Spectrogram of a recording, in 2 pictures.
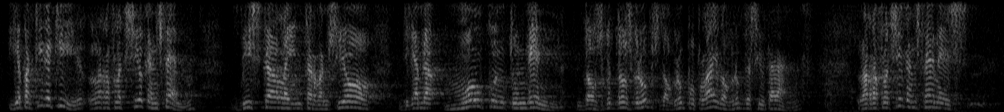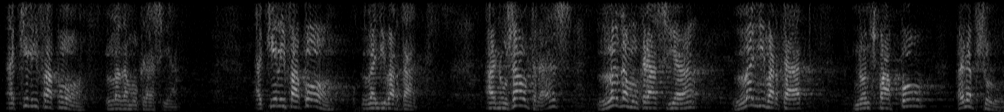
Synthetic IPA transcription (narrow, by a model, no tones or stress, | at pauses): iəpəɾt̪iɾðəkilərəfləksiokənsfɛm | biskələint̪əɾβənsiod̪iɣɛmnəmɔl̚ˠkunt̪und̪end̪əlˠzɣd̪əlˠzɣɾupzðəlˠɣɾupːupulaɾiðəlˠɣɾup̚d̪əsiwt̪əlans | lərəfləksiokənsfɛmes | əkilifapɔ | ləðəmukɾasiəː | kilifapɔləʎiβəɾt̪at̪ | ənuzalˠt̪ɾəsləðəmukɾasiə | ləʎiβəɾt̪at̪ | nonsfapɔ | ənəpsulut̪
